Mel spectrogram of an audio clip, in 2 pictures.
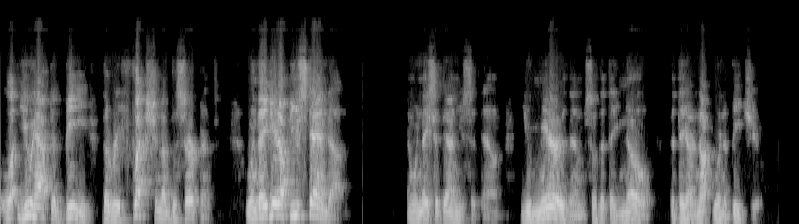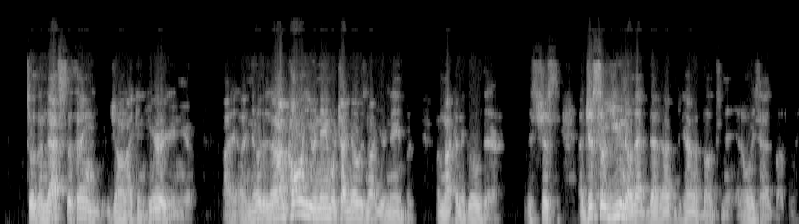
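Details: Adult man who stutters sometimes, a carry-over from much more frequent stuttering as a child; audible word repetitions; stuttering.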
